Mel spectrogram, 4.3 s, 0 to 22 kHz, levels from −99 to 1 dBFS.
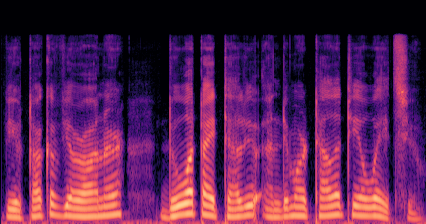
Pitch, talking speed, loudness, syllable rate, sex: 150 Hz, 210 wpm, -18 LUFS, 5.6 syllables/s, male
